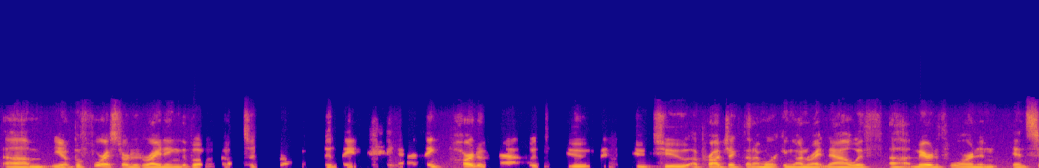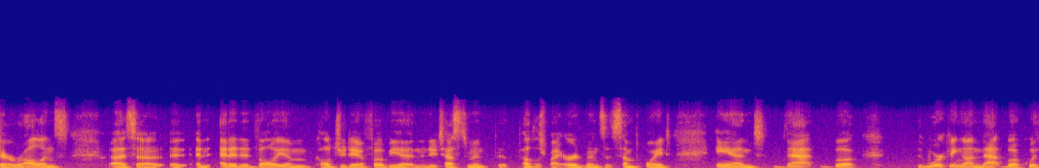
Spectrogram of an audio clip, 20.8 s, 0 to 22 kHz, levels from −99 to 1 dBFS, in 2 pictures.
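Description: From 1.98 to 4.32 s the speech keeps sinking and chopping out, at its worst dropping by something like 40 dB, with roughly two seconds of the stretch affected. That's speech suppressed in double talk, likely because both ends were talking at once and the echo canceller couldn't tell this talker from the loudspeaker echo, so it turned everything down. Inside that stretch, at 2.1 s and again around 3.9 s, you catch brief, faint scraps of a second voice, maybe 25 to 30 dB under the main speech. That's the other side's voice leaking through, where the canceller likely left a bit of the far end in the mic signal. From 4.85 to 6.58 s the same double-talk suppression returns, again with drops of around 40 dB and about a second and a half of the audio ducked or cut up.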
